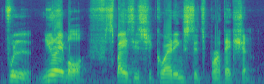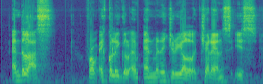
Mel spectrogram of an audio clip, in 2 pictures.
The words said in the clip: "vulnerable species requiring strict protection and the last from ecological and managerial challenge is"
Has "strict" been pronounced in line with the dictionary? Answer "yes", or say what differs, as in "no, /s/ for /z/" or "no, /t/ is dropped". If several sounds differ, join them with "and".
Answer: no, /ɹ/ is dropped and /k/ is dropped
